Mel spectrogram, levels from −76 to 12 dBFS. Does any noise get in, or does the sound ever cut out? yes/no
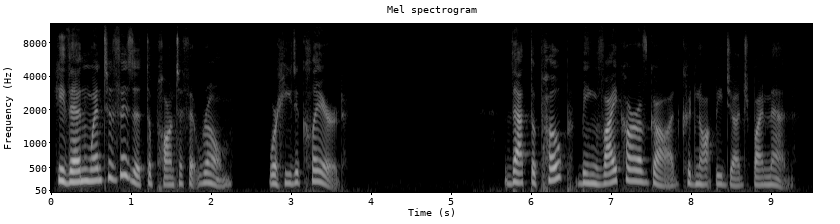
no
